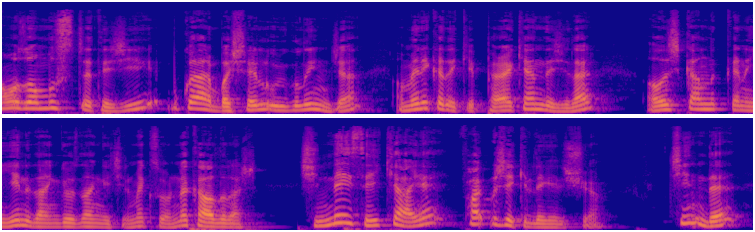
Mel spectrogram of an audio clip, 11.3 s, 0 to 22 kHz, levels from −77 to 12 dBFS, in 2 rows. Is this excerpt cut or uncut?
uncut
